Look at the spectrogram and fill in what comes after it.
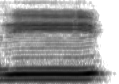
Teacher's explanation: حمزہ زین نون ان نون زبر لام نل لام زبر لا ان اللہ زال زیر یا زی، یہاں پہ جائے مدہ ہے اس لیے زال کو تھوڑا سا لمبا کریں گے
